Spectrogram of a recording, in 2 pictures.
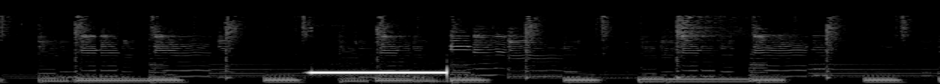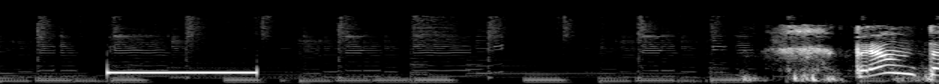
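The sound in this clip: While a call is being placed, a phone plays its ringing tone: two long, steady, even-pitched tones, each lasting about a second and spaced several seconds apart, over continuous background sound.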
